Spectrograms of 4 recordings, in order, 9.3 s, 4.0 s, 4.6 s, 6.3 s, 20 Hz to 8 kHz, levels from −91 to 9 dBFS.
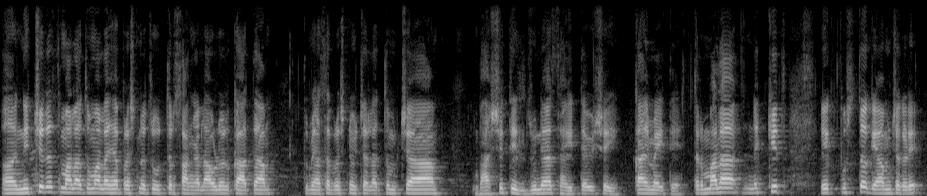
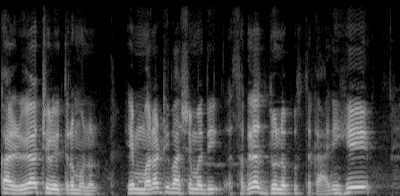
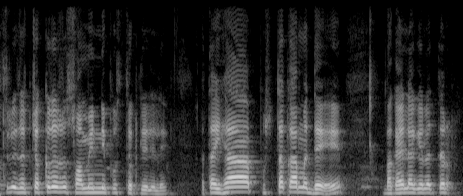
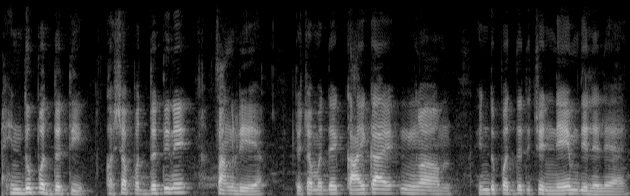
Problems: background sounds at intervals, background conversations at intervals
